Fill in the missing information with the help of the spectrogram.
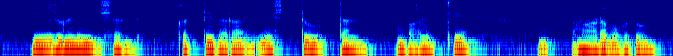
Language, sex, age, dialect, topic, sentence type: Kannada, male, 18-24, Northeastern, agriculture, question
